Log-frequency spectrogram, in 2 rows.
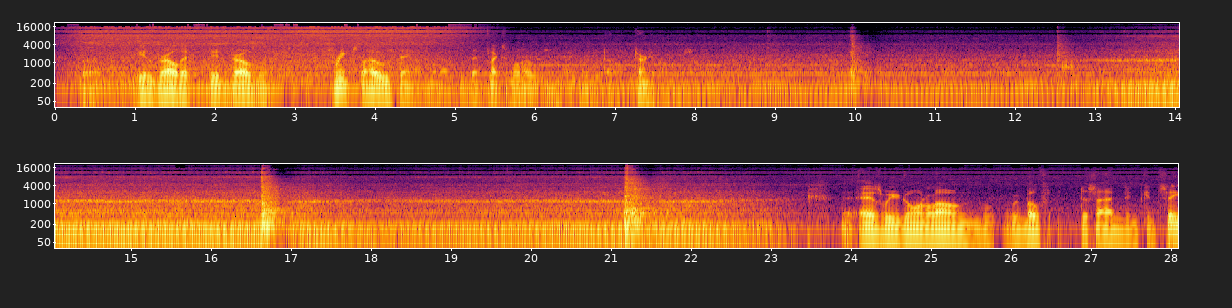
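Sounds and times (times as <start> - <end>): dust collector vacuum whine: 0.0 - 28.0
machinery hum: 0.0 - 28.0
knocks: 16.6 - 17.1.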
